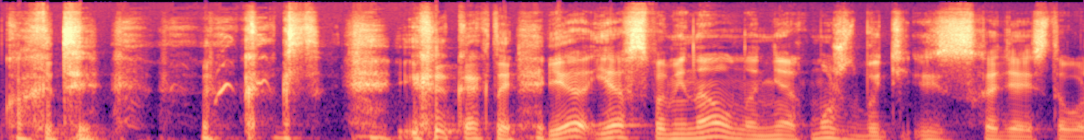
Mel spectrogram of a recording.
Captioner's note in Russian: смех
